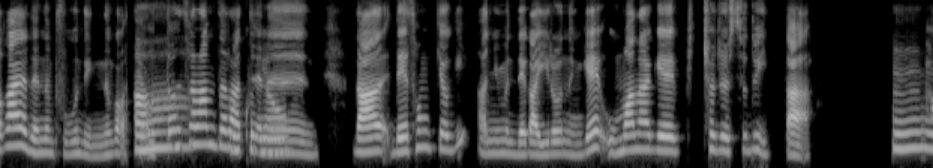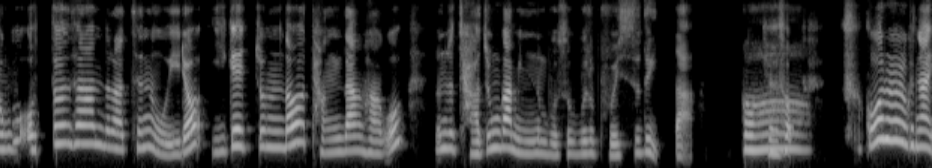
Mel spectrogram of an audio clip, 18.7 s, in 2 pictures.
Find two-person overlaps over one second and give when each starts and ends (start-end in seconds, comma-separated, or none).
1.3-2.9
